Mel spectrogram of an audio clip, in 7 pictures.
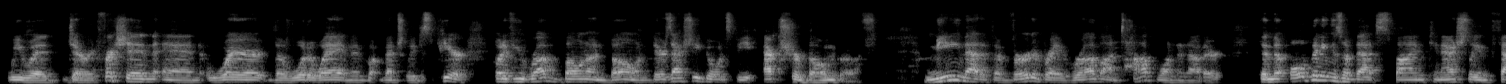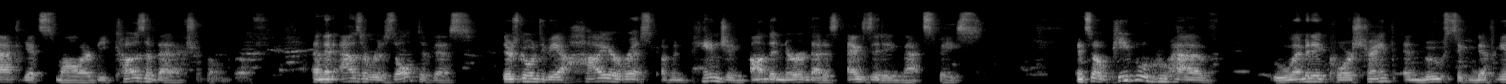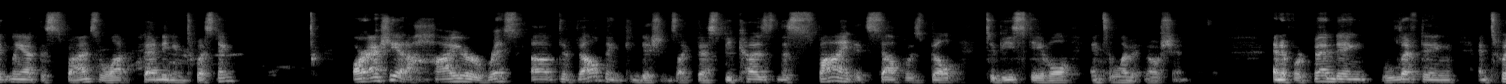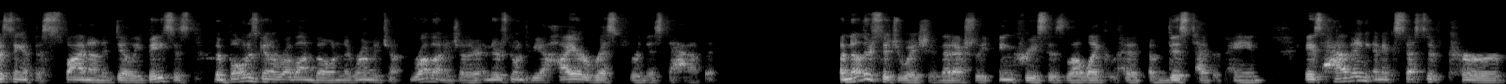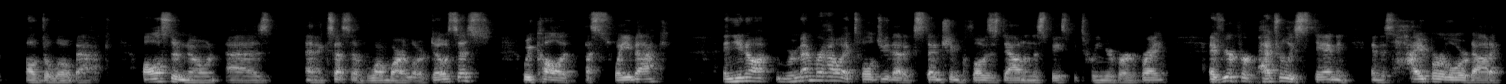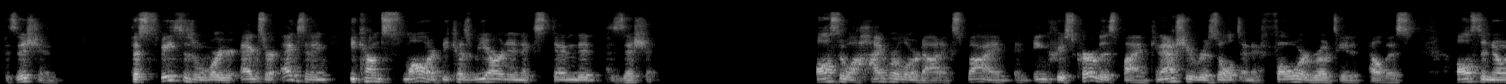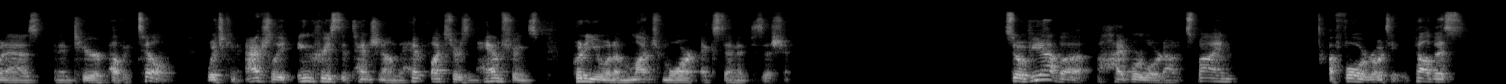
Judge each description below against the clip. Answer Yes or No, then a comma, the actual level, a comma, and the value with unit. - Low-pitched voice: Yes, low, 110 Hz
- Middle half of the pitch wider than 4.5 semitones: Yes, average, 5.0 semitones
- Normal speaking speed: Yes, average, 170 wpm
